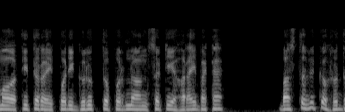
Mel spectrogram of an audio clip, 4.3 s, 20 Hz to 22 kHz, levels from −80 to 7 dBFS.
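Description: Throughout the speech, low-delay AAC compression damage is plainly audible. The voice sounds rough and grainy, with noise between the harmonics, likely from AAC-ELD at a low bitrate near 24 kbps. A spectrogram shows blurred, noisy harmonic bands and nothing above 7.7 kHz.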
